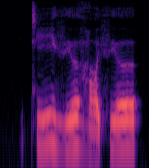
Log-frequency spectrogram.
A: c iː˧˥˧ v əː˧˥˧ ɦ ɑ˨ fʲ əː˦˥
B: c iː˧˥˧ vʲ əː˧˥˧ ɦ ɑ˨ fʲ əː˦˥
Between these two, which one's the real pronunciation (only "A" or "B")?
B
